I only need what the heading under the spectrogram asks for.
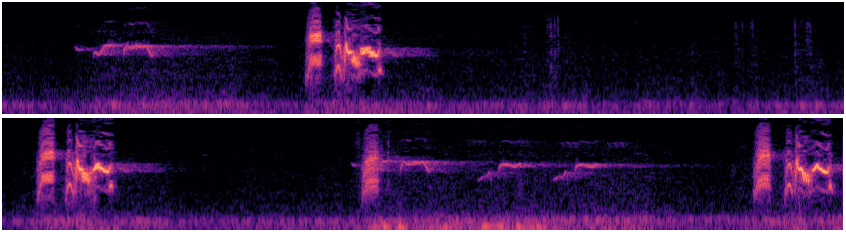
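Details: Sooty-headed bulbul calling to others, described as lively. Loud sharp chirp bursts come roughly every three seconds, with soft short whistles between them. Faint low background hum.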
